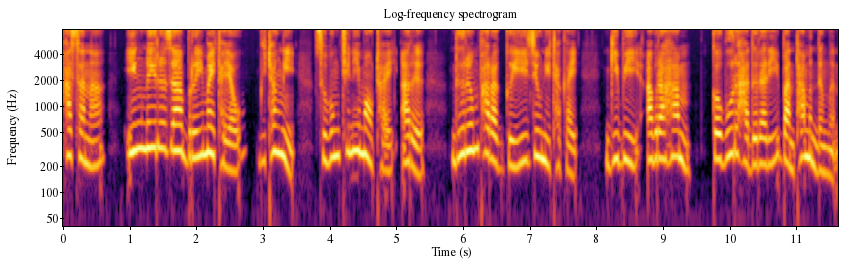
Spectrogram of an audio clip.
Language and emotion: Bodo, neutral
